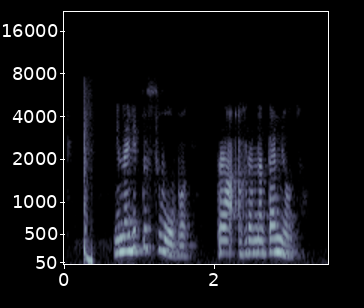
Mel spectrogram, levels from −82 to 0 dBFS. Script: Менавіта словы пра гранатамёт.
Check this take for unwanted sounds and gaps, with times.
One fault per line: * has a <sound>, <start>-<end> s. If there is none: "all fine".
* has a thud, 0.3-0.4 s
